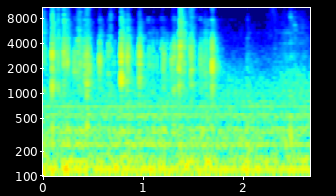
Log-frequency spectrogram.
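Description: Quick, light typing on a computer keyboard while renaming a document tab, a close run of soft key clicks with brief pauses and no talk.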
